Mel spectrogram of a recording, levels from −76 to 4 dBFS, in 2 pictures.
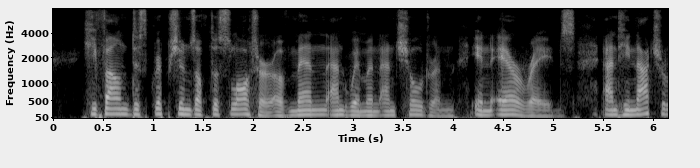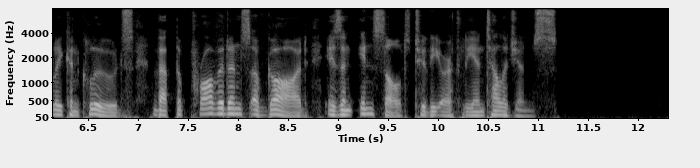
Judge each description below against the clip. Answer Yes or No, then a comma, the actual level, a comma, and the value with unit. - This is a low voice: Yes, low, 115 Hz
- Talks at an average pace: Yes, average, 150 wpm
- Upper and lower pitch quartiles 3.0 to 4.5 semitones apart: No, average, 5.2 semitones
